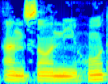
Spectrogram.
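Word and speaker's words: أنسانيهُ: که کلمه انسانیهو طبق قاعده باید انسانیه باشه، چون قبل از ها یا کشیده هست، صدای کشیده هست که در روایت حفص انسانیهو تلفظ میشه برخلاف قاعده.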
